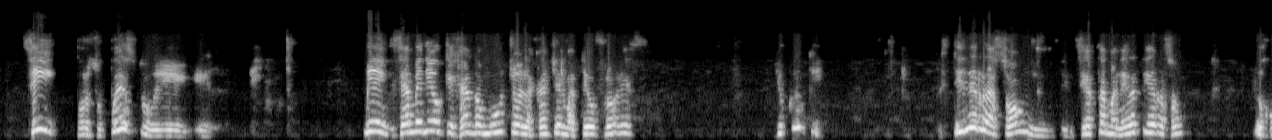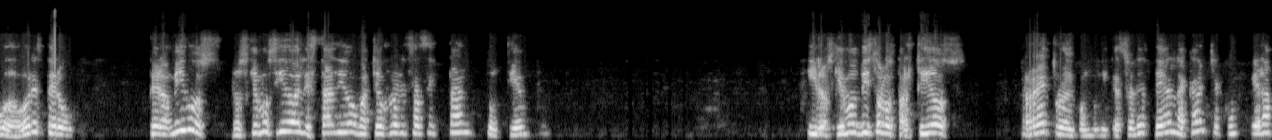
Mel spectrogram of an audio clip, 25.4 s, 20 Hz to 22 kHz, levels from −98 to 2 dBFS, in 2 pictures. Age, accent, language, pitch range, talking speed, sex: 50-69, Mexican, Spanish, 180-235 Hz, 135 wpm, male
